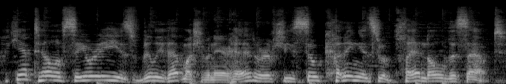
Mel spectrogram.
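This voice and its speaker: A man's voice: on the high side, animated, fairly quick, darkish tone. A man livestreaming a game, reading its narration and dialogue aloud with casual commentary over music.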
